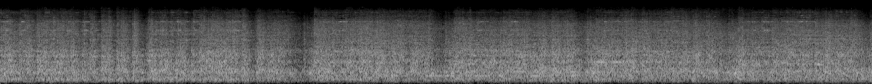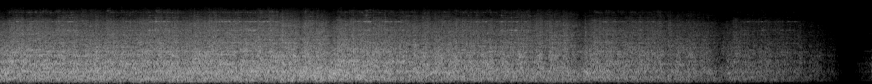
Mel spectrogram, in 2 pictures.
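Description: Norfolk Southern freight train of covered hopper cars rolling past close by: a steady rumble of steel wheels on rail, with regular clickety-clack as wheelsets cross rail joints. It fades near the end and then cuts off.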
